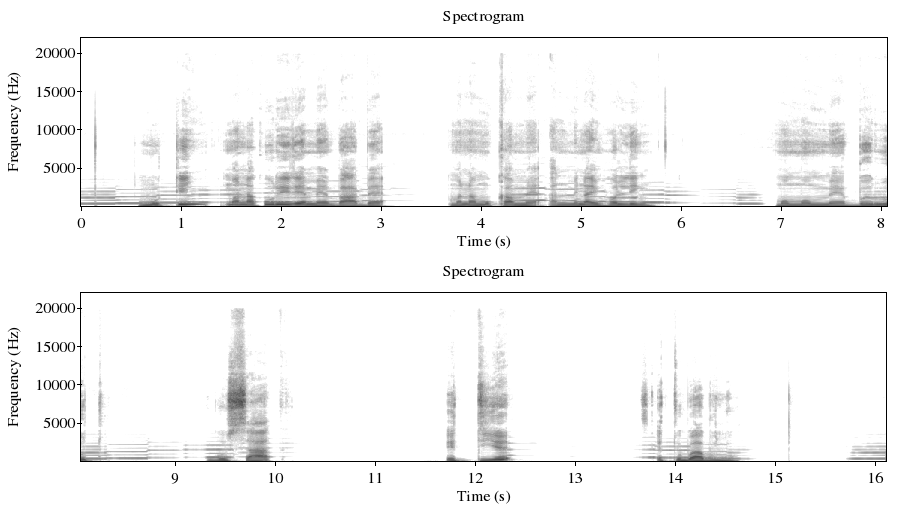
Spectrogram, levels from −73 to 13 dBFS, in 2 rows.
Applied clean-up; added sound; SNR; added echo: neural mask model RNNoise.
